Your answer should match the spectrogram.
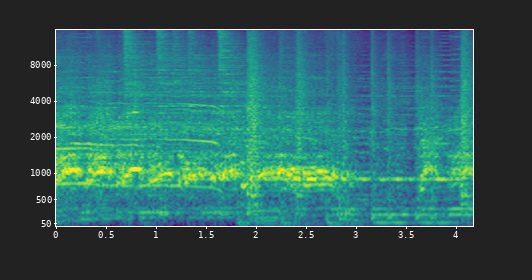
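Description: Live band music from drums, bass, electric and acoustic guitars and keyboard.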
